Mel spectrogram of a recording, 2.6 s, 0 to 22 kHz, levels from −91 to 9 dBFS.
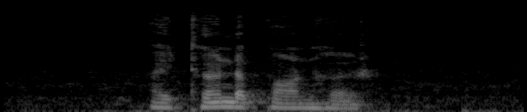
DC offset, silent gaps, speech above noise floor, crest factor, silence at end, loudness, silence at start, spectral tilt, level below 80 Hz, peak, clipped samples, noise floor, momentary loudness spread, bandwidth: under 0.1%; none; 30 dB; 22 dB; 0.15 s; -48 LUFS; 0.7 s; -7 dB/octave; -74 dBFS; -28 dBFS; under 0.1%; -76 dBFS; 14 LU; 15.5 kHz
